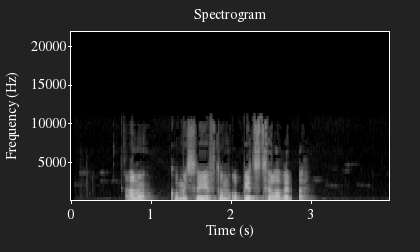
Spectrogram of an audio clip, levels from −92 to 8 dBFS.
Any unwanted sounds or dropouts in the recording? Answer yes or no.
yes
